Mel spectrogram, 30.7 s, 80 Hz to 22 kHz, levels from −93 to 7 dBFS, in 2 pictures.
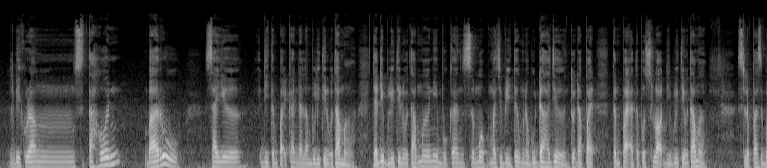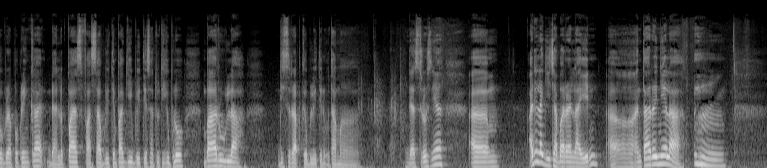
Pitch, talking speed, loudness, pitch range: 110 Hz, 100 wpm, -20 LUFS, 100-120 Hz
